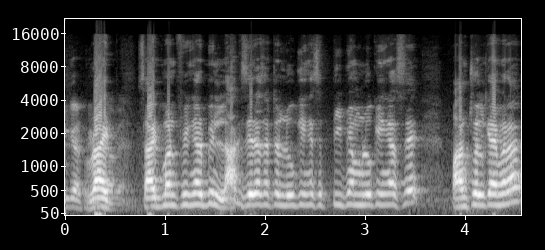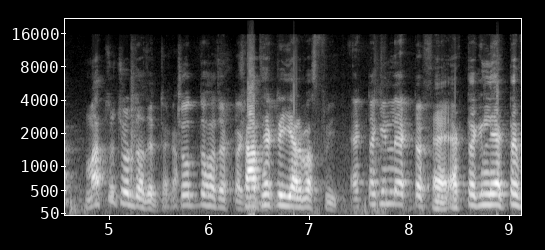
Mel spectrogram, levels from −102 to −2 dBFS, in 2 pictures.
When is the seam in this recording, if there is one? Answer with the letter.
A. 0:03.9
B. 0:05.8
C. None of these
C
